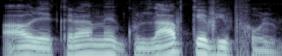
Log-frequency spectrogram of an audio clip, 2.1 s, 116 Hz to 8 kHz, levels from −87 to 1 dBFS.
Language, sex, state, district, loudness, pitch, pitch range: Bhojpuri, male, Jharkhand, Palamu, -19 LUFS, 120 Hz, 105-135 Hz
